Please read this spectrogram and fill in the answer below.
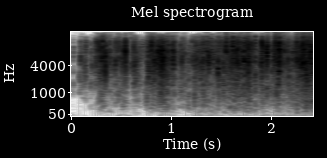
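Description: Sealed plastic bag crinkling steadily as hands handle it and work at it to get it open.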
